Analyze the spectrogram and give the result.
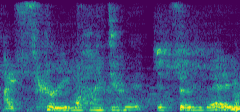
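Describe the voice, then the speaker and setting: A man's voice: sits high, steady tone, brisk, roomy sound, far from the mic. A man chatting casually and arguing his points as a player in a tabletop game. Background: music.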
